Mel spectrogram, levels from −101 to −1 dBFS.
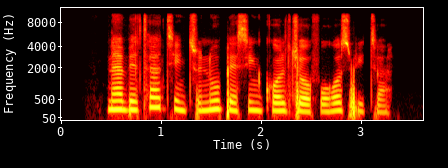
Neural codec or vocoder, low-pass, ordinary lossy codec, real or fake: none; 9.9 kHz; none; real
